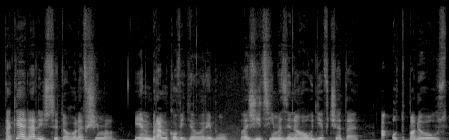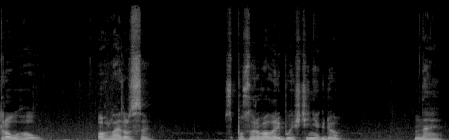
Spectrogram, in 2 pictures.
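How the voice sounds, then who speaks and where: A woman reading a children's story aloud as narrator, giving the characters' shouts strong emphasis. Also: mid-range voice. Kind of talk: audiobook reading of a children's novel.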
